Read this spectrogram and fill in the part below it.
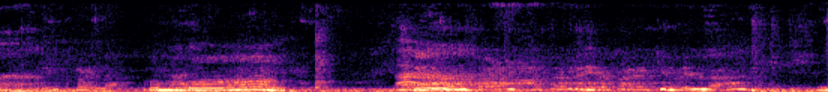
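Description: A baby babbles and coos.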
